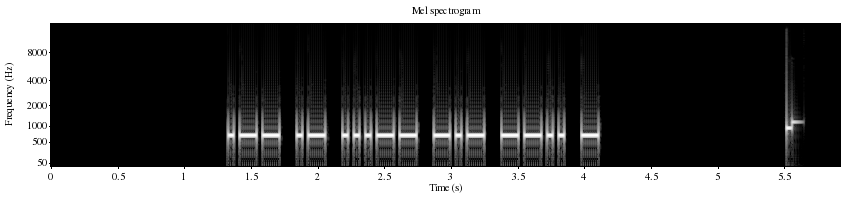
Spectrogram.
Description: Morse code, heard as a keyed tone, about 28 wpm, 700 Hz. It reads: WA3KZT
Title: USA Call Signs Repeated 3x 28wpm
